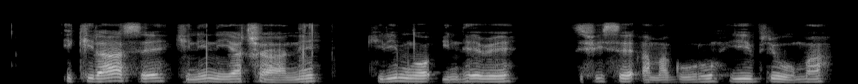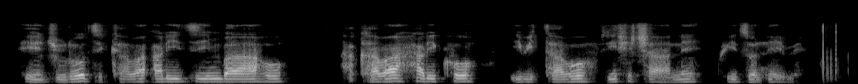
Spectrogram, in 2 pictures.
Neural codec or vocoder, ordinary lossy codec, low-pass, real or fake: none; AAC, 32 kbps; 7.2 kHz; real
